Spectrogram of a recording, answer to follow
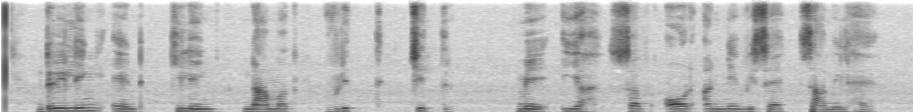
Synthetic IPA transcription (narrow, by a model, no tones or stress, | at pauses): ɖɾeːlɪ̃ŋɡɛ̃ːɳɖ | kɪlɪ̃ŋɡ | naːmək | ʋɪɾɪd̪ʱ | t͡ʃɪt̪ɾə | mẽjɐɦsəbɔːɾɐnjəʋɪʃəʃaːmɪlɦɛː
